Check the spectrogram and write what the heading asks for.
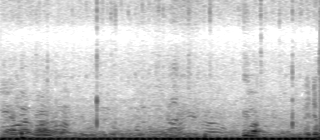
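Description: Wind rumbling and buffeting on the microphone, under faint distant shouting voices, with a couple of light clicks.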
